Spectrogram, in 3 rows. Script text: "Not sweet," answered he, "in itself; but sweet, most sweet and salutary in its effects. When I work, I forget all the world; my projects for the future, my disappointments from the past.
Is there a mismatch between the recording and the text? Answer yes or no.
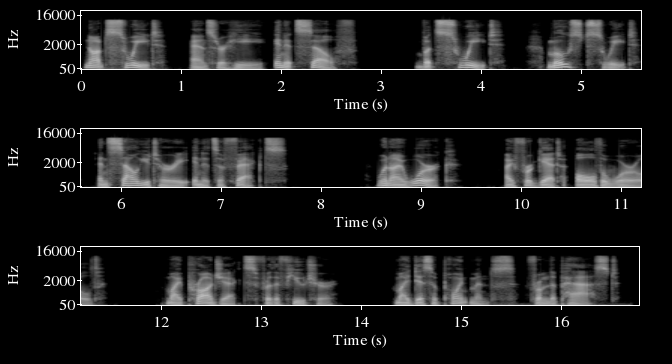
yes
